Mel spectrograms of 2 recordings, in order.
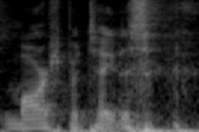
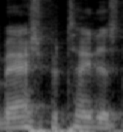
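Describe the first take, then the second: First: The word is said with an R sound. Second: The word is said without an R sound.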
